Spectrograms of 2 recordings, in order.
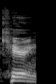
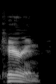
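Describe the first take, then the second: First: It is said as the word 'caring'. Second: It is said like the name 'Karen'. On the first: "They don't say caring" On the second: "they say Karen, right? ... because Texas"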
